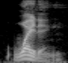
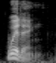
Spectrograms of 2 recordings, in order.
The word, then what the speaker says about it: Whiting: Secondly, I don't know how it was said in 1641, but today, Whiting is pronounced Whiting and not Whitting, which is what we said in the episode, when referring to Whiting Ave or the family whose farm made up today's Oakdale neighborhood."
